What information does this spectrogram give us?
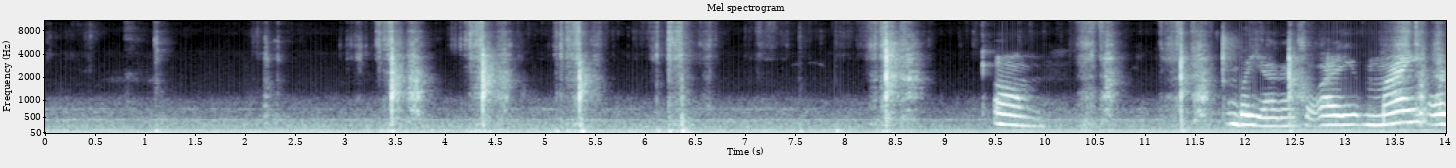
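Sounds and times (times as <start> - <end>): knife chopping on cutting board: 3.3 - 6.7, 7.5 - 8.8, 10.3 - 11.7, 12.4 - 12.7, 13.6 - 14.0.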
